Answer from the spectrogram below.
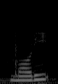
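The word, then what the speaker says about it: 森: You can read it as mori.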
